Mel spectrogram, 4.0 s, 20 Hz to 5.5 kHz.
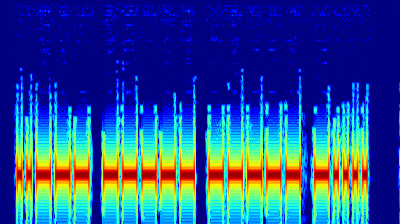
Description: Morse code, heard as a keyed tone, about 25 wpm, 600 Hz. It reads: 2006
